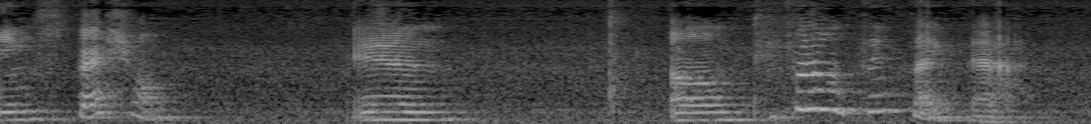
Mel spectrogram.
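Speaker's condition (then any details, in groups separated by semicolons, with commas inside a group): Cerebral palsy; from birth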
